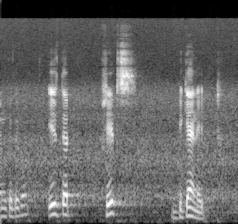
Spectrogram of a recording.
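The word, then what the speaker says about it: Fritz: फ्रिट्स को कैसे प्रोनाउंस करोगे आप, फ्री और आधा ट और फिर ज, फ्रिट्स, ठीक है।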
